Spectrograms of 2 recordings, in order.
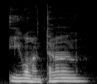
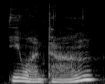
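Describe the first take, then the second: First: The pitch does not rise at the end. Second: The pitch rises at the end. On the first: It means a bowl of soup. "I mean a bowl of soup" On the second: It means a bowl of sugar. "with an English question intonation, raising the pitch at the end"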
